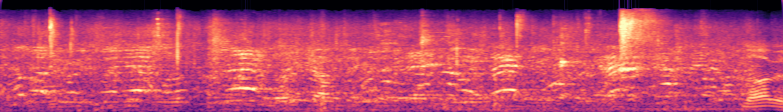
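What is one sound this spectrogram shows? Men shout to each other outdoors across a sports field.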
